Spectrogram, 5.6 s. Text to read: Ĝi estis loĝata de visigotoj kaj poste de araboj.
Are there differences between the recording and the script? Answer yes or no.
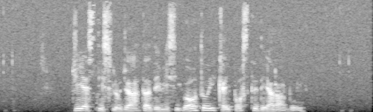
no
